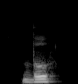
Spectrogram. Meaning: 1. plural of bau 2. plural of bail
- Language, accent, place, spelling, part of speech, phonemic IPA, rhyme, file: French, France, Lyon, baux, noun, /bo/, -o, LL-Q150 (fra)-baux.wav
